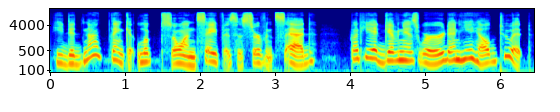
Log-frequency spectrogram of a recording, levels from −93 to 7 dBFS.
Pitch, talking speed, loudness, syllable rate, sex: 210 Hz, 215 wpm, -17 LUFS, 4.7 syllables/s, female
